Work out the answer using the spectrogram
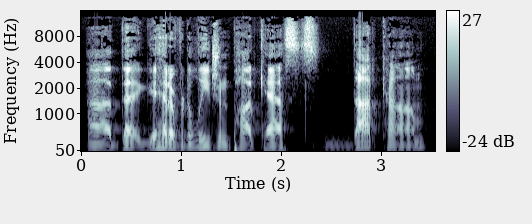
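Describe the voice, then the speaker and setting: A man's voice: fairly low pitch, measured pace, fairly bright tone, no echo. A man hosting a podcast, chatting casually and joking, with many fillers. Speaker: podcast host. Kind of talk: casual chat.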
